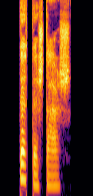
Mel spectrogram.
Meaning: accomplice (an associate in the commission of a crime)
- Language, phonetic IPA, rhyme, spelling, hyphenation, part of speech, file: Hungarian, [ˈtɛtːɛʃtaːrʃ], -aːrʃ, tettestárs, tet‧tes‧társ, noun, Hu-tettestárs.ogg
